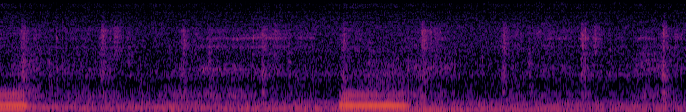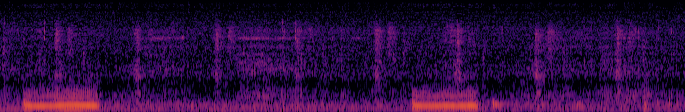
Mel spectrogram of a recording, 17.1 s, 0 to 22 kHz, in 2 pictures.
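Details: Ordinary snoring from a sleeping cat: three loud buzzing snores, about 13 a minute, over quiet room noise.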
